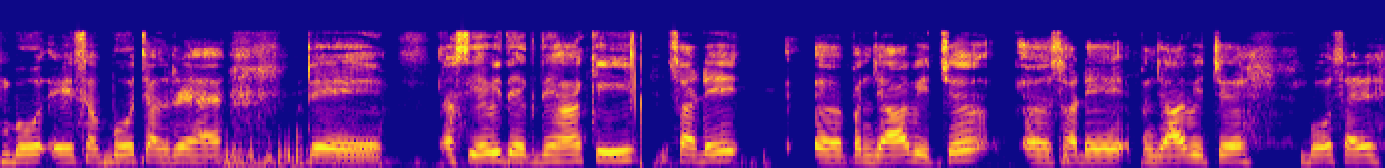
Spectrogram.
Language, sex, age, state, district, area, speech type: Punjabi, male, 30-45, Punjab, Amritsar, urban, spontaneous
